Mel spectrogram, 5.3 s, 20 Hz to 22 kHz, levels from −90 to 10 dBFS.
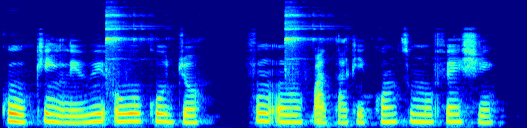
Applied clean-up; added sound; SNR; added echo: none; Tambourine; 15 dB; none.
